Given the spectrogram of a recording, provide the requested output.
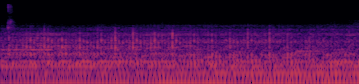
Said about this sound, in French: Au balai des hélicoptères qui recherchent les traces du véhicule de la famille Flactif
